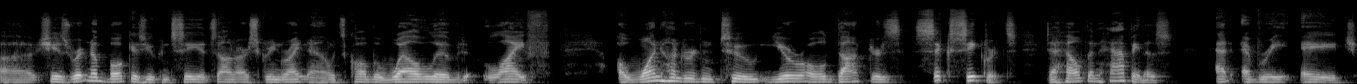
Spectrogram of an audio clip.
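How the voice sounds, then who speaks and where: The voice has a dark, mellow tone. It moves at a fairly slow pace with ordinary pitch variation. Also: man, medium pitch for a man. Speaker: interviewer. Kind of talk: interview introduction.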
